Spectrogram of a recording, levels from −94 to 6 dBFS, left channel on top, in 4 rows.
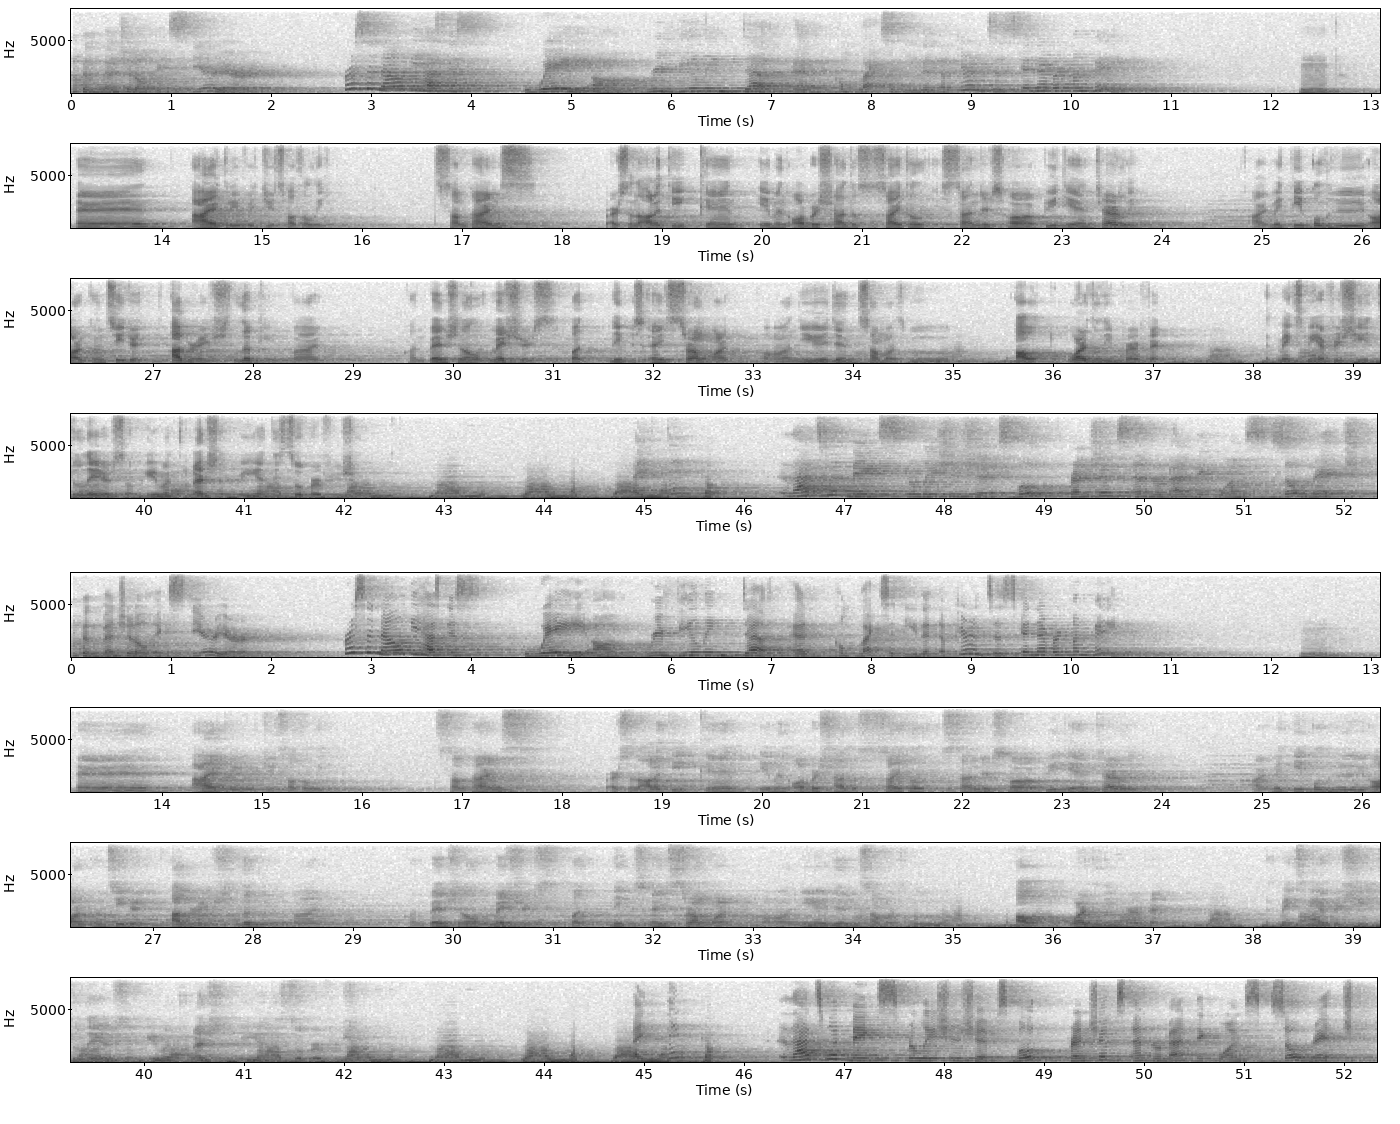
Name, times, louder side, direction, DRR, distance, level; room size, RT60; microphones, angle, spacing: voice 1, 0.0-1.8 2.7-3.9 4.5-10.5 44.9-45.4 46.3-48.9 49.2-52.1, right 2 dB, 65° right, 4 dB, 0.9 m, -29 dB
voice 2, 12.3-12.6 13.1-14.0 14.3-15.6 16.7-17.7 18.4-23.8 24.9-28.7 29.5-32.8 33.1-35.0 35.6-37.1 38.2-42.2, left 4 dB, 70° left, 10 dB, 0.5 m, -31 dB
sound 1, 24.4-33.7, right 1 dB, 35° right, 1.5 m, -47 dB
sound 2, 31.8-45.7, right 1 dB, 10° right, 0.3 m, -29 dB
13.5 x 12.5 x 2.7 m, 2.8 s
head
